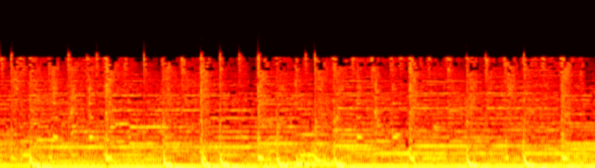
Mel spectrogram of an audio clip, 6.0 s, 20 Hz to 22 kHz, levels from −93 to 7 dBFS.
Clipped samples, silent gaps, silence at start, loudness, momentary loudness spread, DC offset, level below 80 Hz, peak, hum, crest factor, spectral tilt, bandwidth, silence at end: under 0.1%; none; 0 s; -16 LUFS; 3 LU; under 0.1%; -14 dBFS; -2 dBFS; none; 10 dB; -6 dB/octave; 7.2 kHz; 0 s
